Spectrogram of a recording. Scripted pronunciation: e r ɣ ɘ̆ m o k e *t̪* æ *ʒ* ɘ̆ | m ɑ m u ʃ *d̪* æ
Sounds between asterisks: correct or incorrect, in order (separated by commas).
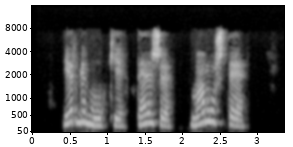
correct, correct, incorrect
